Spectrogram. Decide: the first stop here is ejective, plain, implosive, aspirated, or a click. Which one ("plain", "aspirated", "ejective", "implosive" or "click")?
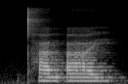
aspirated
